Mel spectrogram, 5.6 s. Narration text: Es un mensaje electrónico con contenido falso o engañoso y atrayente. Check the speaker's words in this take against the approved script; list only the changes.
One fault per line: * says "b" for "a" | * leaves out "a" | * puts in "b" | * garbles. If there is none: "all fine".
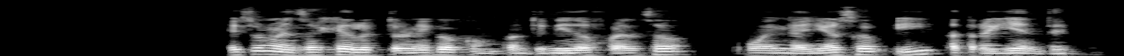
all fine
